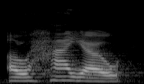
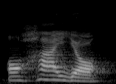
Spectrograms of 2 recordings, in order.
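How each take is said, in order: First: The first O glides, not square. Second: The first O is flat and square. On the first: The speaker calls it right. "in fact, we pronounce it like Ohio" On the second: The speaker calls it wrong. "with very square O"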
